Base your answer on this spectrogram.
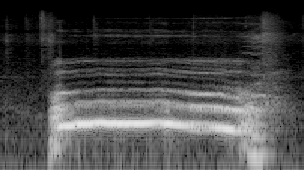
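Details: Alaskan Malamute at a kennel, a sustained tonal howl lasting about two seconds, steady and slightly wavering, with rich harmonics, ending in a short lower drop.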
